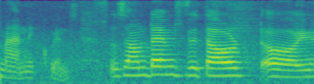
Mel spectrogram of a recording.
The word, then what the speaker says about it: mannequin: thing so mannequin okay it's probably pronounced as mannequins not manic quinn it's mannequin in english mannequin in french so mannequin means a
